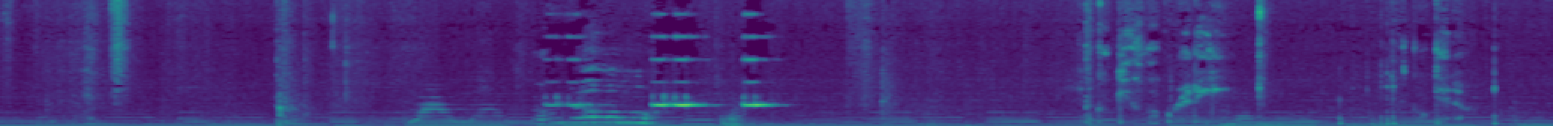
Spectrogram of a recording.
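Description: Background music with a steady bass line throughout; a knock near two seconds in as the oven door shuts, then a few short high electronic beeps from the oven's control panel being set, about four to five seconds in.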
